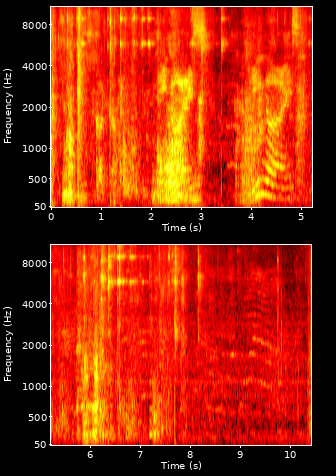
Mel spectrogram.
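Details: Playful German Shorthaired Pointer with a Yorkshire Terrier: grumbling growls early on, then a sliding, wavering whine near the fourth second and more growling bursts, with clicks and scuffles, fading to quiet.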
